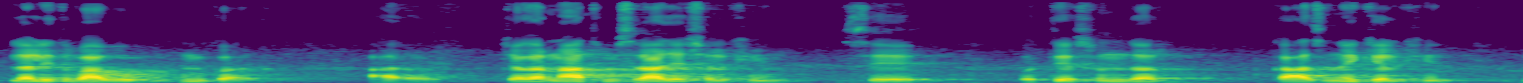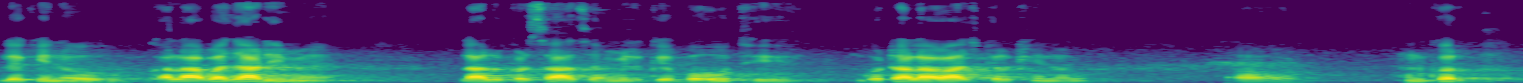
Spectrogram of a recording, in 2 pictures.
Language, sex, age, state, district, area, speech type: Maithili, male, 45-60, Bihar, Madhubani, rural, spontaneous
